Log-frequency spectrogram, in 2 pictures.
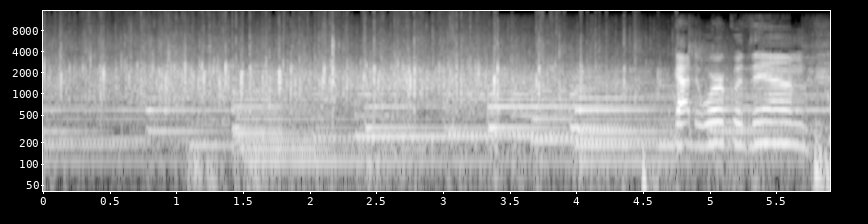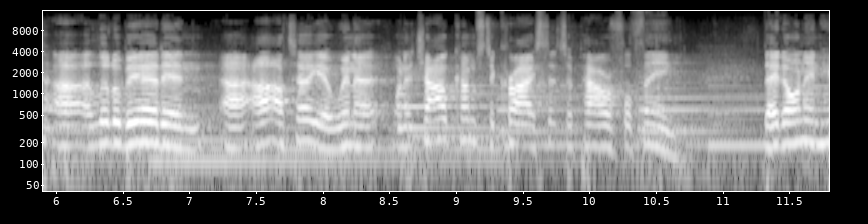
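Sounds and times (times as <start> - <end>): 
crowd clapping: 0.0 - 5.2
keyboard or organ chords: 0.0 - 11.7
speech: 4.8 - 11.7.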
